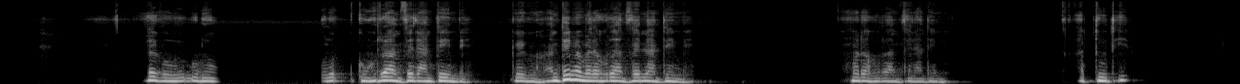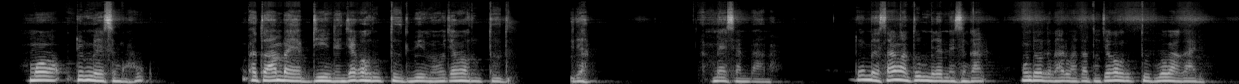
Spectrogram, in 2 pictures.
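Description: Call audio freezes hit this speech at 2.11–3.24 s and 17.49–18.14 s: the last sound is stretched into a fading buzz or hiss for about 1.1 s and 0.62 s, then speech resumes where it stopped, with nothing lost but delay added, likely from packets held up while the jitter buffer ran dry. Jitter buffer speed-up follows at 9.16–13.77 s (123% speed, roughly a second trimmed), 21.90–22.18 s (135%) and 22.64–24.34 s (120%, under half a second trimmed). Pitch-period slices are cut out repeatedly to shrink the built-up delay, so the talking sounds hurried but keeps its pitch.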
